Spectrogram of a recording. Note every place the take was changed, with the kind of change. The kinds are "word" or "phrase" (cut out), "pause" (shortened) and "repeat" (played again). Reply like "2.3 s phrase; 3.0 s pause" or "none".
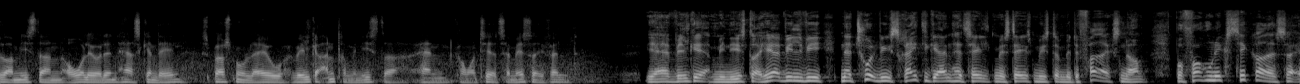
6.4 s pause; 7.1 s word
